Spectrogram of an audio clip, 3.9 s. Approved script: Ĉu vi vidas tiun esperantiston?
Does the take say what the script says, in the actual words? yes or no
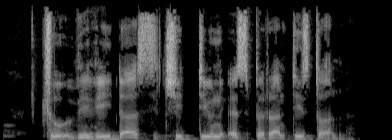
no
